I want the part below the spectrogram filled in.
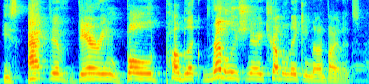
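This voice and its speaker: Middle aged guy giving a talk, highish voice, goes quiet then gets loud and worked up telling stories. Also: unhurried. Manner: animated storytelling with sudden swings between hushed and loud. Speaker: speaker. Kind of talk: public lecture.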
